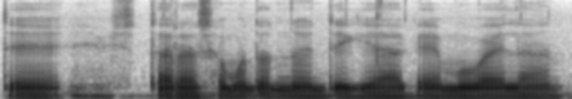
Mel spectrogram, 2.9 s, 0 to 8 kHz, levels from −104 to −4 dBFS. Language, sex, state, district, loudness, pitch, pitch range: Chakma, male, Tripura, Unakoti, -17 LUFS, 90 Hz, 90-95 Hz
